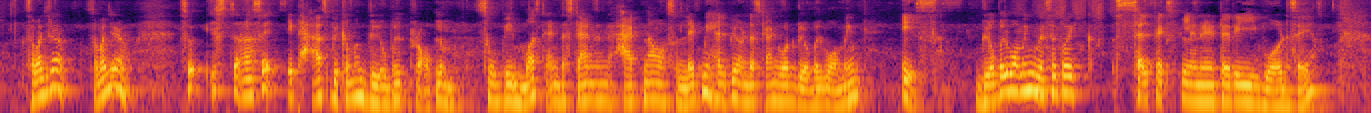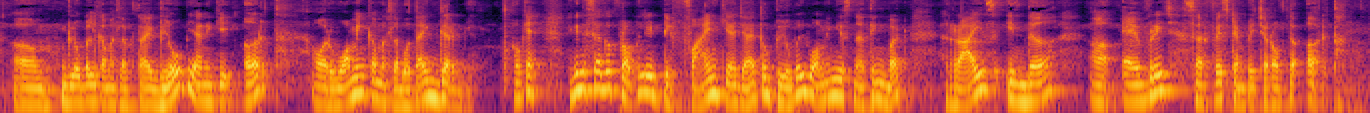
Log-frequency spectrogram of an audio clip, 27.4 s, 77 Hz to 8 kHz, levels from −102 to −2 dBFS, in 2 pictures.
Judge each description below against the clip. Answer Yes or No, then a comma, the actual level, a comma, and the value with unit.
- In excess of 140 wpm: Yes, average, 185 wpm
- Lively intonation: No, average, 5.0 semitones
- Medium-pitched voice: No, low, 125 Hz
